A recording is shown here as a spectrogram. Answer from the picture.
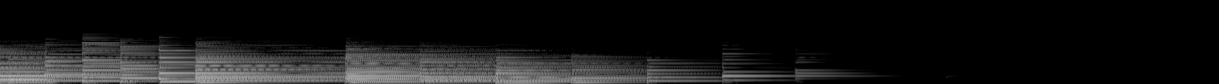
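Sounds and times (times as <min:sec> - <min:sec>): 
low piano chord in C: 0:00.0 - 0:08.6.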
